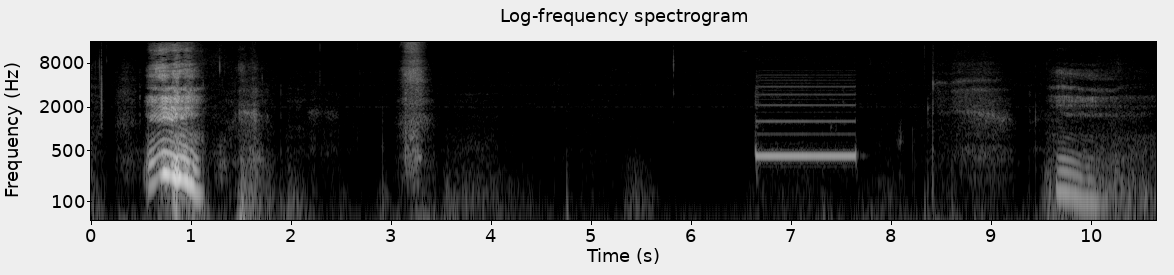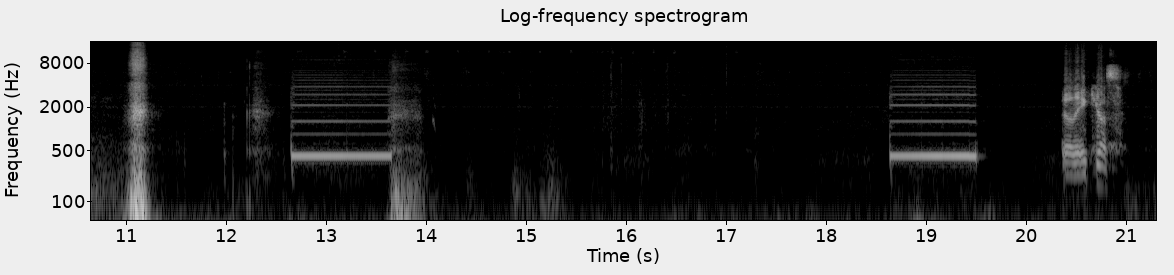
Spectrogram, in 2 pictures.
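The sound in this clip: A telephone ringback tone sounds while a call is placed: three steady, even-pitched tone bursts spaced several seconds apart. Breathy vocal noises and brief voice sounds fall in the gaps between them.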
